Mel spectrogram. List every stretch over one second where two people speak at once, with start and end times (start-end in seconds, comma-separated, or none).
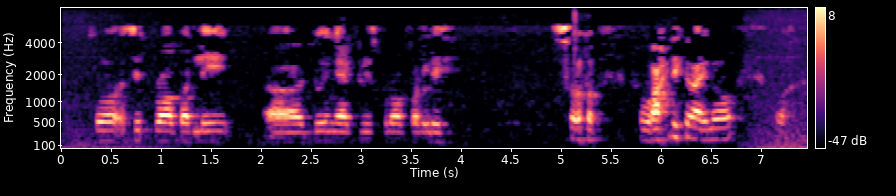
none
